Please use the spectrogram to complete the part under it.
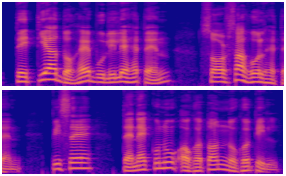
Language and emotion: Assamese, neutral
